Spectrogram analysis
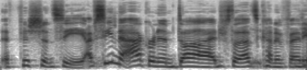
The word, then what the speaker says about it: DOGE: I've seen the acronym DOGE, so that's kind of funny. Yeah, they're pronouncing it Doge, like more like a, but it's fun.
